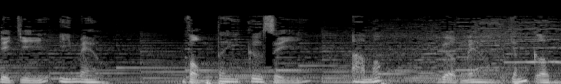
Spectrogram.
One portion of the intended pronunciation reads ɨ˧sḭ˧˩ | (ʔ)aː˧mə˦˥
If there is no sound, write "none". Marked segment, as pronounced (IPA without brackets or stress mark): ʔ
